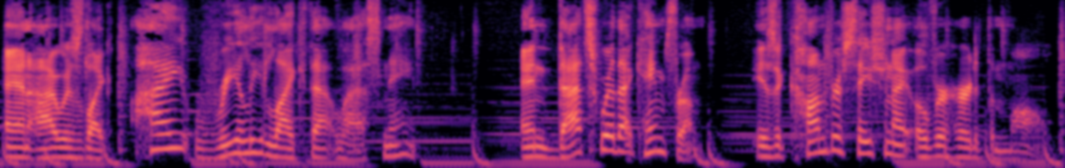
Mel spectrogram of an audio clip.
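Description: A man in a casual behind-the-scenes chat as an audio drama creator, musing in a halting way. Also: mid-range voice, very animated. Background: guitar music.

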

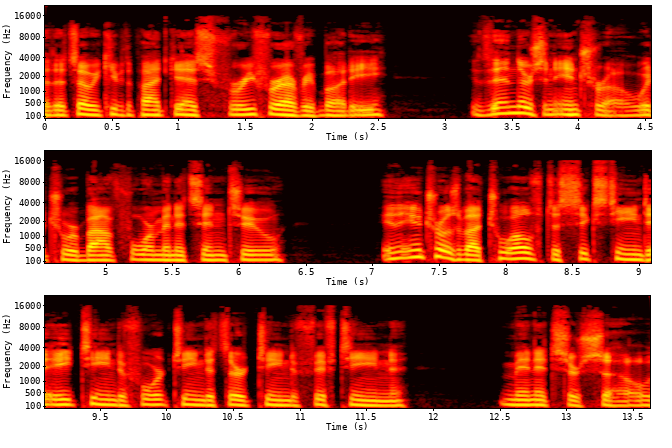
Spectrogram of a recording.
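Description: A man hosting a podcast in a meandering, halting monologue, often trailing off mid-thought with a creaky, gravelly voice. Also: mid-range voice, no echo, studio quality. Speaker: podcast host.

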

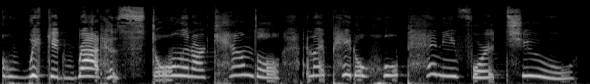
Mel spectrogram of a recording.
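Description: A woman's voice: fairly high pitch, huge pitch swings, slow pace, fairly bright tone, dry recording, pitched above the performer's own voice, exaggerated voice. A woman voicing an earnest, bossy young boy, an older brother in a children's storybook, exclaiming and scolding. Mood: dismayed.

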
